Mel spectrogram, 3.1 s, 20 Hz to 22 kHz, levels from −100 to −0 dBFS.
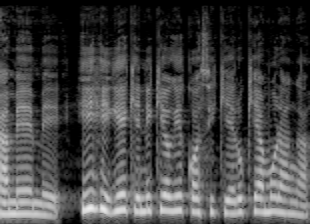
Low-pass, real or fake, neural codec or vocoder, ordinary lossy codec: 19.8 kHz; real; none; none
